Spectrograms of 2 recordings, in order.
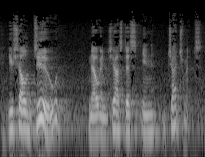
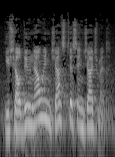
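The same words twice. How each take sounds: First: Some words are read with extra emphasis. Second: It is read plainly, without extra emphasis.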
